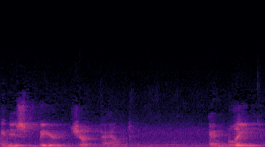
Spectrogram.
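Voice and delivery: soft intimate pulpit voice; tender hushed preaching. Acted. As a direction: draw them in close and gently. Tender quiet passage on Jesus' look.

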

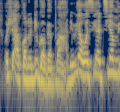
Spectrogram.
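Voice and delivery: normal talking voice

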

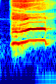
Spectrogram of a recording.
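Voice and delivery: a sharp, high-pitched gasp. Real, not acted. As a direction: gasp like you just spotted them. Gasps at finding them.

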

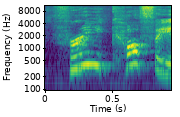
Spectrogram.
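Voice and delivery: high, bright sign-reading; poster slogan. Retold or imitated. Preacher reading a shop poster, high and eager. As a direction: read it like an eager advert. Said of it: "it said".

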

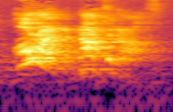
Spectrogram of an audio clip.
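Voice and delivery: loud, high mock-angry cutoff; exasperated shout. Huge friend interrupts pastor on phone, exasperated shout. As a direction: cut him off, imitating a big man's yell.

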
